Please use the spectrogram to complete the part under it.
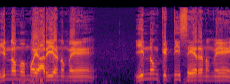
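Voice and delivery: low, soft, yearning prayer voice; hushed prayer. Real, not acted. Congregation telling the Lord they long for closeness, hushed prayer. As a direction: let it sink into quiet supplication.

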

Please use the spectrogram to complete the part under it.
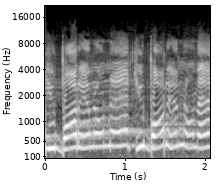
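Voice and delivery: high squeaky disbelief; incredulous. Acted. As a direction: push the question up in disbelief. Incredulous challenge to crowd.

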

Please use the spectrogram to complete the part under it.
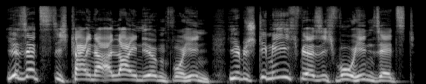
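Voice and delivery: high, fast, commanding schoolmaster; bossy strict teacher. Acted. Teacher ordering a new pupil about, strict and domineering. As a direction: lay down the law to the class.

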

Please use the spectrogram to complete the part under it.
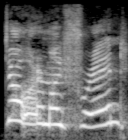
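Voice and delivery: loud protective yell; shouting defense. Acted. Kid yelling to protect his friend, loud. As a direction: yell it to stop them hurting him.

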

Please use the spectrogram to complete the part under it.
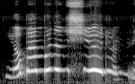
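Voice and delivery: high, loud squeaky pet cry; panicked pet. Pretend. Pet cries out to owner while falling, high and loud.

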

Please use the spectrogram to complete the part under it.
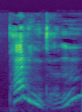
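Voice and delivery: high, incredulous echo; disbelieving. Acted. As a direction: echo the name as a doubting question. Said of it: "echoed Mister Briggs disbelievingly".

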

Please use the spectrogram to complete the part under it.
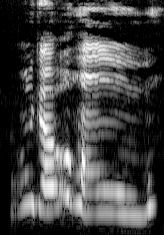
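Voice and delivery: loud, high, drawn-out homesick whine; whiny wail. Pretend. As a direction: wail it slowly like a fed-up kid. Player whines, fed up with desert.

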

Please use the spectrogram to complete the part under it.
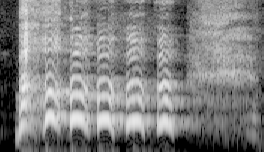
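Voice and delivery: big high laugh bursting out; burst of laughter. Real, not acted. Daughter hearing her mother chose Tara, big high burst of laughter. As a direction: laugh out loud in disbelief. Reacting to the baby name Tara.

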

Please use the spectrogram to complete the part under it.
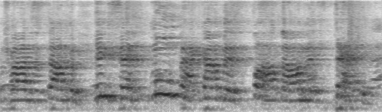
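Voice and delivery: high-pitched, driving sermon delivery; impassioned preaching. Acted. Preacher builds the race story.

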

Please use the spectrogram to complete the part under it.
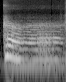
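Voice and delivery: low drawn-out growl; bear growl. Acted. Mysterious sound over the windowsill, low bear growl. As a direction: rumble it deep from the belly. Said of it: "Grrr rumbled from the bear's belly".

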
